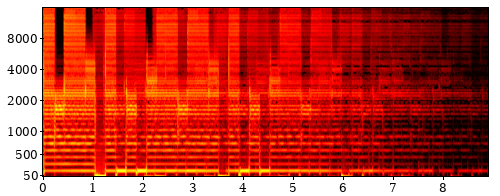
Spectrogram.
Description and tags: zebra bas with deelay
sound made with ableton live 8. zebra bas+delay+compressor
bass, dub, dubstep, electro, reggae, space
